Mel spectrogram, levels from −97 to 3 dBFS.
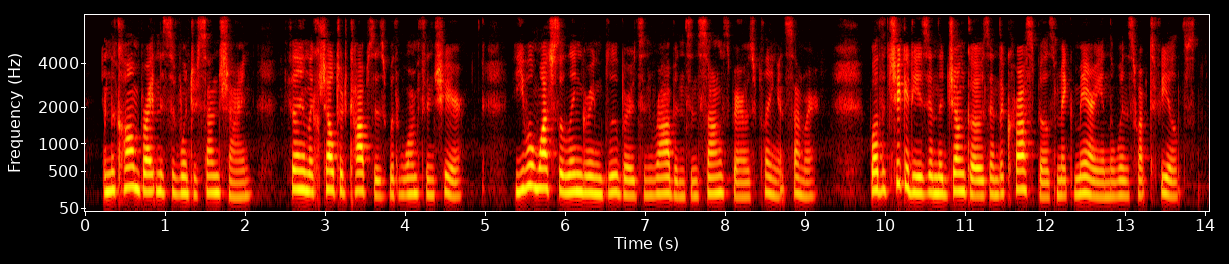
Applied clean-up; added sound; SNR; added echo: none; none; none; none.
